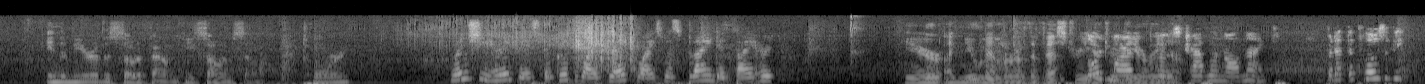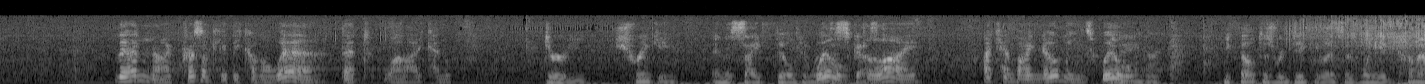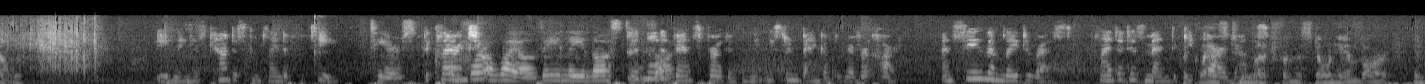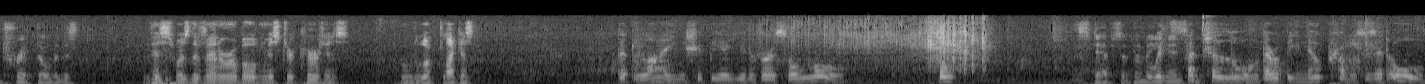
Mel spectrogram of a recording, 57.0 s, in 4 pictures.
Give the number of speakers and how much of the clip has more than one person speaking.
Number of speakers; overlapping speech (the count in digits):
5, about 10%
